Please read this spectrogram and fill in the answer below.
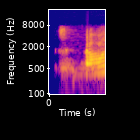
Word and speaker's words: नमः: हां दूसरा इन्होंने नमः बोल दिया था। नमः ये विसर्ग जो होता है ना पीछे दो बिंदी जो रखी है ये। ये नहीं बोली थी। इन्होंने नमा बोल दिया था। जबकि क्या है ये? नमाः नमाह ऐसा बोलेंगे।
